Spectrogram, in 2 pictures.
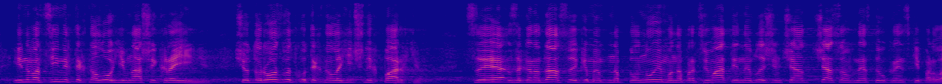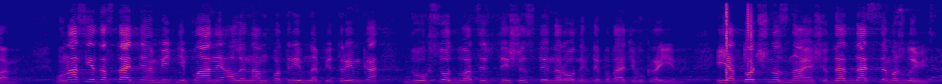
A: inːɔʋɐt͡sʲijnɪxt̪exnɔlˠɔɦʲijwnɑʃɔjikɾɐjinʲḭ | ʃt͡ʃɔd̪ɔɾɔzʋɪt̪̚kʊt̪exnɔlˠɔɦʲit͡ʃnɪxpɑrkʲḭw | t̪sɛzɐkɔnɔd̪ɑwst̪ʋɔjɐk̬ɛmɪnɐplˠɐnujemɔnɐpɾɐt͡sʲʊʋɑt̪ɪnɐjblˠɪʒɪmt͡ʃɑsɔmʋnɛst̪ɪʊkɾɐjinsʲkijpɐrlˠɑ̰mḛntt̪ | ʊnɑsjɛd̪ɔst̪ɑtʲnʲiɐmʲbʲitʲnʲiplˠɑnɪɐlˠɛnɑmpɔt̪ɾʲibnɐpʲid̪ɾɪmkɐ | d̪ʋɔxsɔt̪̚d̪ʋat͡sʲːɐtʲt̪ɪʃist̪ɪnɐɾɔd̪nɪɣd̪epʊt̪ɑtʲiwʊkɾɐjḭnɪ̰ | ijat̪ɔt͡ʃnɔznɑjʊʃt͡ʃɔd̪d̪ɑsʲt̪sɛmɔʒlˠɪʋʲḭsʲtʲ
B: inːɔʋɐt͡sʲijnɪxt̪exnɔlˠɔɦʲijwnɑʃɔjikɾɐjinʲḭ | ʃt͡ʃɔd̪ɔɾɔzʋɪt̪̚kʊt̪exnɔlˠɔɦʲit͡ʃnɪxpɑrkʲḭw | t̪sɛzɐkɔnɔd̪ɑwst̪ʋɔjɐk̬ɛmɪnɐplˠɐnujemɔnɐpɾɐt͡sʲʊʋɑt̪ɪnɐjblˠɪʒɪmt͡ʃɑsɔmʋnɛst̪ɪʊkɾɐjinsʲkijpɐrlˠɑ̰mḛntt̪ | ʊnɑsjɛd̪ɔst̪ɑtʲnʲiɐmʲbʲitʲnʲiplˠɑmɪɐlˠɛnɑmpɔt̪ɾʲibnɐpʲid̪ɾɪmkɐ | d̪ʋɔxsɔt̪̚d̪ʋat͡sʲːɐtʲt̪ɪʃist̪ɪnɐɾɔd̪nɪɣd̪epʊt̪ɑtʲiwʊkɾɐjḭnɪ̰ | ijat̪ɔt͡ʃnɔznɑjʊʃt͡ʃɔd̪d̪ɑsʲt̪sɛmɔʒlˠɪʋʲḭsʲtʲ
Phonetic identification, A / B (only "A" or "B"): A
